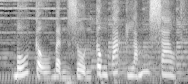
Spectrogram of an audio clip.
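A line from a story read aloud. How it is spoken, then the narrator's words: Soft amused question. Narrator (Vietnamese): khẽ cười hỏi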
